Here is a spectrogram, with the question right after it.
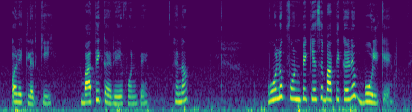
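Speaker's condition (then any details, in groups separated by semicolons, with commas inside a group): No condition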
